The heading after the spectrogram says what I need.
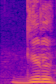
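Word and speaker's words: guilt: you silent रहता है जैसे कि जी यू आई एल टी जिसको हम गिल्ट पढ़ते हैं क्या पढ़ते हैं गिल्ट जिसका मतलब अपराध जी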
